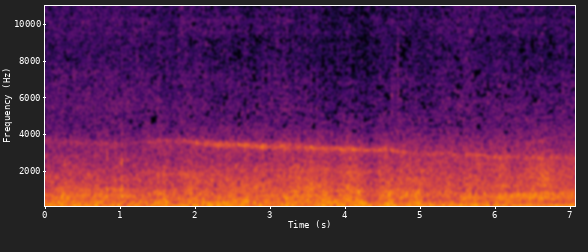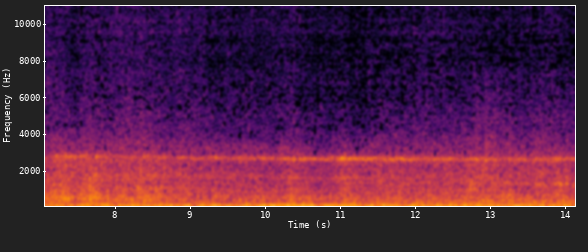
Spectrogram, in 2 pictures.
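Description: V-22 Osprey tiltrotor flying low: a steady turbine whine that slowly falls in pitch over a rushing rumble, with a low rotor throb growing louder in the second half.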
